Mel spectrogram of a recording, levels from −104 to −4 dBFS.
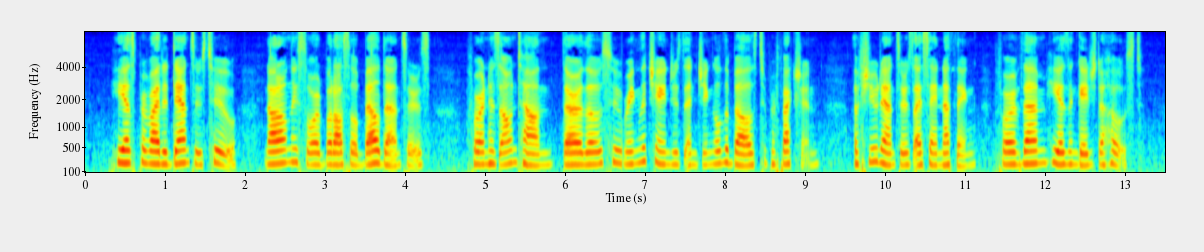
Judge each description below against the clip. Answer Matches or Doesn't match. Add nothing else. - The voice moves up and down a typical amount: Doesn't match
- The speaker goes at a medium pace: Matches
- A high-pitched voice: Matches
